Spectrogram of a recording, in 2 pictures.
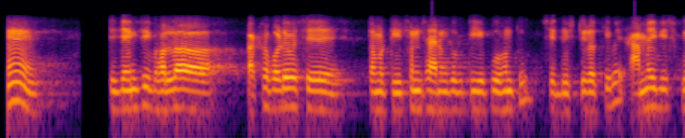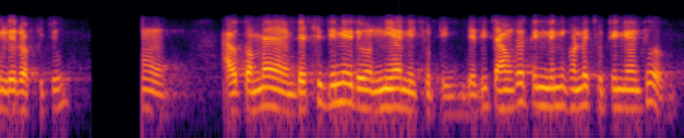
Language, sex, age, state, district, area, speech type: Odia, male, 60+, Odisha, Khordha, rural, conversation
